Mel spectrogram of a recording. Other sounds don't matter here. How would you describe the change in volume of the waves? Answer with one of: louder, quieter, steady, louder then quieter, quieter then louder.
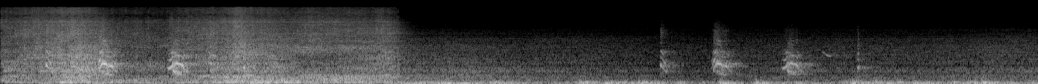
quieter.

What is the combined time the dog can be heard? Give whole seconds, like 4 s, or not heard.
4 s.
